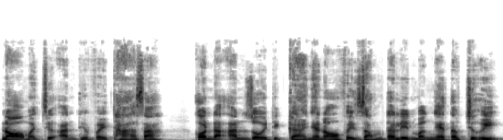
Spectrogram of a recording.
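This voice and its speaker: Man doing a sharp-tongued mother-in-law, shrill cursing, low voice, swinging pitch, storybook. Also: expressive, a little fast.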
